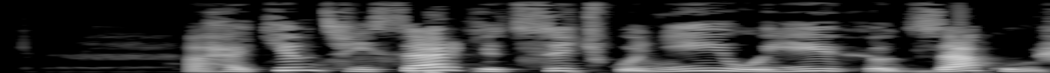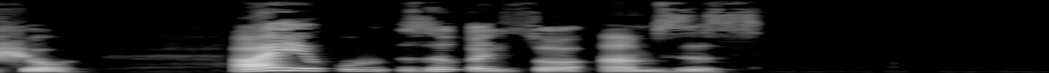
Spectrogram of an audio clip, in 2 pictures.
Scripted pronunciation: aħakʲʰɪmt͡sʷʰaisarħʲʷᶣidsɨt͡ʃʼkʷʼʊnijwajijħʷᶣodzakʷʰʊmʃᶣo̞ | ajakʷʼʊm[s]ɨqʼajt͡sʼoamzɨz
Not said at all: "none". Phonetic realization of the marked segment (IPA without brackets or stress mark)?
z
